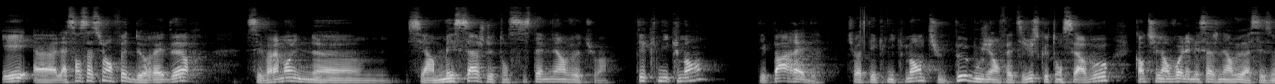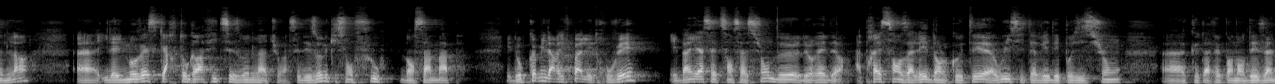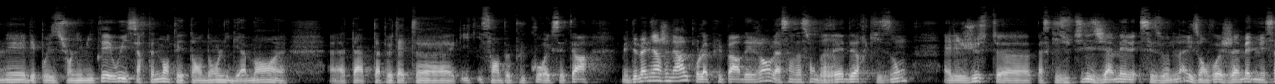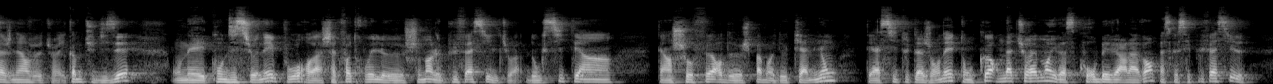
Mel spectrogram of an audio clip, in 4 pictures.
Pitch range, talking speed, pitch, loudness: 95-125 Hz, 250 wpm, 110 Hz, -19 LUFS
